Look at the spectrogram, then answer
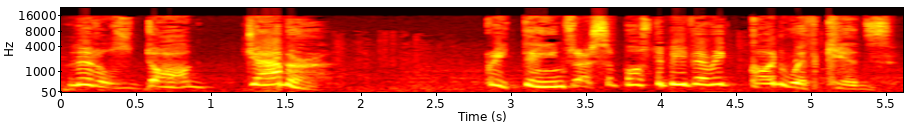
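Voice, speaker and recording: An actor playing a flustered project scientist in a steampunk audio drama, halting and given to exclaiming. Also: mid-range voice, very animated, a bit bright, breathy edge, exaggerated voice. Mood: dismayed.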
